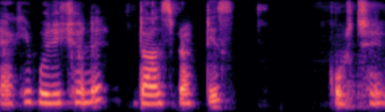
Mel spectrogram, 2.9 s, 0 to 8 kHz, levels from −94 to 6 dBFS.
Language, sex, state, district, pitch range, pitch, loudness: Bengali, female, West Bengal, Malda, 245-280 Hz, 250 Hz, -23 LUFS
